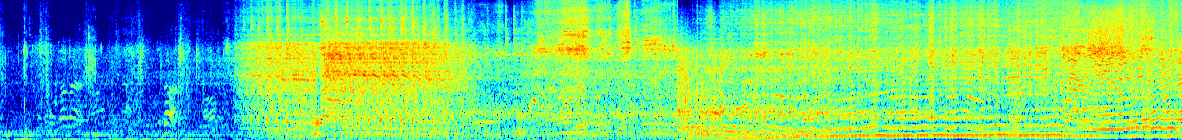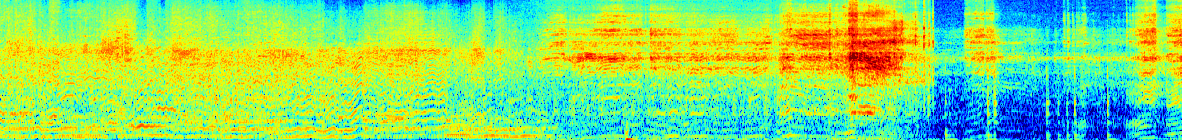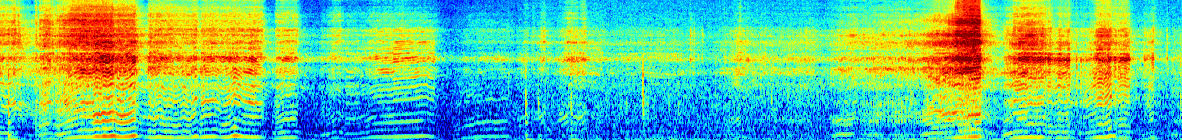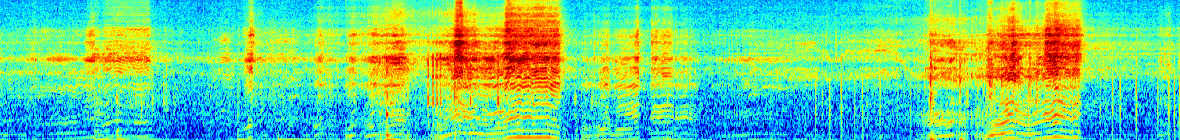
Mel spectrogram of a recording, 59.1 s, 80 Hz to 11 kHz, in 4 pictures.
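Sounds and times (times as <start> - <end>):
dirt bikes revving past: 2.8 - 59.0.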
